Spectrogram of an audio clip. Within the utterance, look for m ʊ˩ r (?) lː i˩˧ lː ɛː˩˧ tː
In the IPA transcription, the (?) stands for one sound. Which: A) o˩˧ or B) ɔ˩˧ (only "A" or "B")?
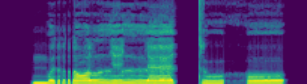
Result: B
